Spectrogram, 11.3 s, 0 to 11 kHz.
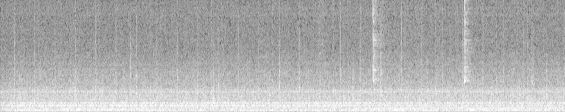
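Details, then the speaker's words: Canon Maxify GX3020 printer printing blank pages from clogged nozzles, running its ink flush cycle (about 9 minutes): steady low whir with faint tones and a couple of small clicks, normal flush operation. "Once the printer starts its cycle to flush the ink, you will hear a sound from the printer. Wait for the sound to stop."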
